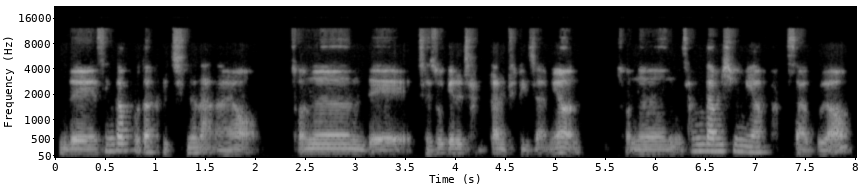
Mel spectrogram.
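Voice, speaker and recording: A man's voice: mid-range voice, animated, moderate pace, vocal fry, darkish tone, breathy edge, no echo, rough recording. A man in his forties, a professor, giving a conversational lecture to parents and telling self-deprecating stories.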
